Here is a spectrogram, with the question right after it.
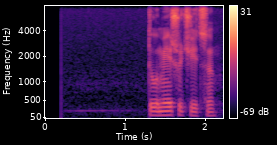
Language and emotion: Russian, neutral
